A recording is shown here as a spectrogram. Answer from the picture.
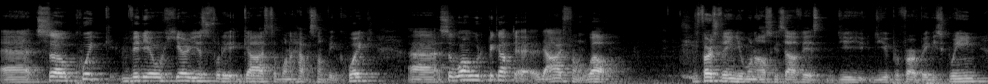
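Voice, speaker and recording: Audible room echo surrounds a man speaking at a fairly quick pace in a fairly high pitch. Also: lively intonation. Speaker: tech reviewer. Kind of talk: product review. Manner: hesitant, many filler sounds.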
